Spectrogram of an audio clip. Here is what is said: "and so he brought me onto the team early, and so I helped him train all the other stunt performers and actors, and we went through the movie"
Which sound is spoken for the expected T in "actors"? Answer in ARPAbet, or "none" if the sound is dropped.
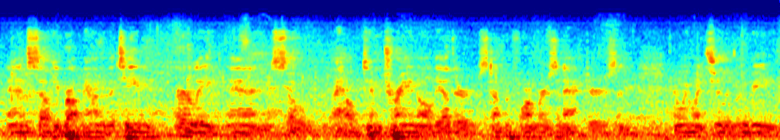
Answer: T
